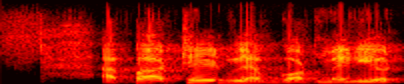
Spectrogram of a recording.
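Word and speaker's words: apartheid: careful with pronunciation here it is not du sound it is a t sound apartate we have got many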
